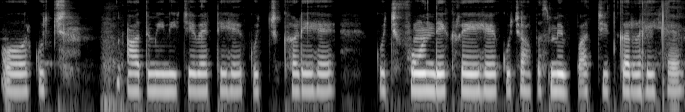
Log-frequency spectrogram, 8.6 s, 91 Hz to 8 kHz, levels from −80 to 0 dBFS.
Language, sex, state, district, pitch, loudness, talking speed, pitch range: Hindi, male, Himachal Pradesh, Shimla, 210 Hz, -21 LUFS, 145 wpm, 210-215 Hz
